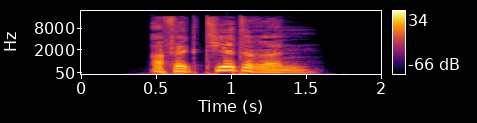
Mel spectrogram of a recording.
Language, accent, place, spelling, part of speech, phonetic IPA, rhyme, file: German, Germany, Berlin, affektierteren, adjective, [afɛkˈtiːɐ̯təʁən], -iːɐ̯təʁən, De-affektierteren.ogg
- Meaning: inflection of affektiert: 1. strong genitive masculine/neuter singular comparative degree 2. weak/mixed genitive/dative all-gender singular comparative degree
